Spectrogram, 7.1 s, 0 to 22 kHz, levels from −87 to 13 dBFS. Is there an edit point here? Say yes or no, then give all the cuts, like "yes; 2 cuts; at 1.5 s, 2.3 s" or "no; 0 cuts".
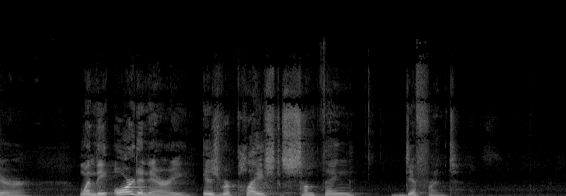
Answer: yes; 2 cuts; at 2.4 s, 3.5 s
